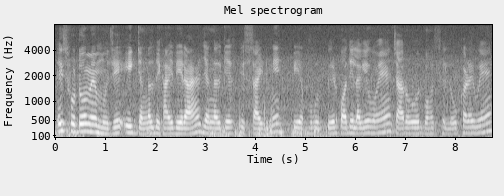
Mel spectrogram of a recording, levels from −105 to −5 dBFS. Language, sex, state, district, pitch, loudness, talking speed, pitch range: Hindi, male, Madhya Pradesh, Katni, 155 Hz, -16 LUFS, 190 wpm, 145-175 Hz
